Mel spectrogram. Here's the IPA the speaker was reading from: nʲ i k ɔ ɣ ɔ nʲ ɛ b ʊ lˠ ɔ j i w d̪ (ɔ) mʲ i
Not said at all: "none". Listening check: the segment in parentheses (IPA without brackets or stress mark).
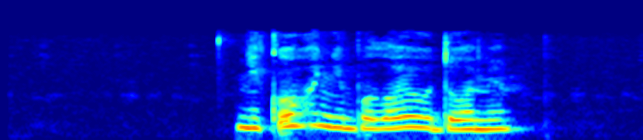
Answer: ɔ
